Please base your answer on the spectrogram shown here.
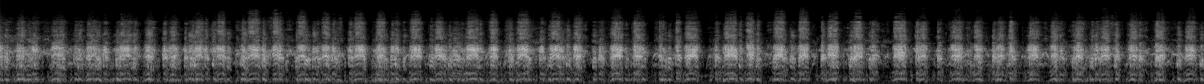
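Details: A flock of ducks keeps up a steady stream of harsh, nasal quacks for twelve seconds, calls crowding over one another with only brief dips between them.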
